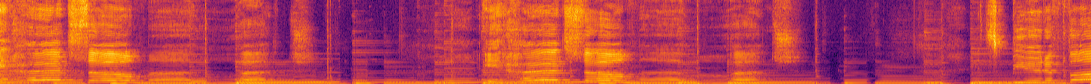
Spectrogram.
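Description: Steel-string acoustic guitar playing chords under a man's sung vocal phrases, the voice loudest near the start and again about five seconds in, with short lulls late on.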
